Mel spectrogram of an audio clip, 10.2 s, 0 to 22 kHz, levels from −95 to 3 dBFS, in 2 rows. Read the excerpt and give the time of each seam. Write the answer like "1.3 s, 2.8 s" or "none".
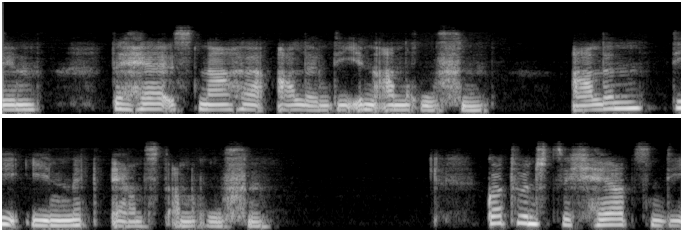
none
